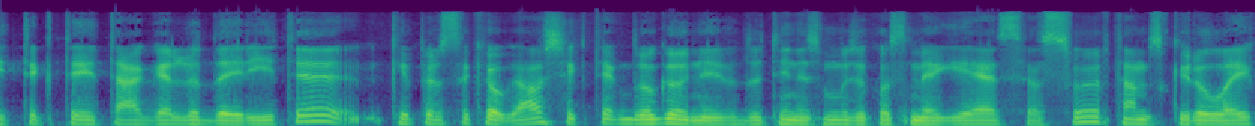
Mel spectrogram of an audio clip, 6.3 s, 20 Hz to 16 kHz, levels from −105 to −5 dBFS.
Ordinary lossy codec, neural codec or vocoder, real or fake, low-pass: AAC, 48 kbps; codec, 24 kHz, 1.2 kbps, DualCodec; fake; 10.8 kHz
